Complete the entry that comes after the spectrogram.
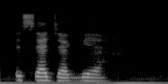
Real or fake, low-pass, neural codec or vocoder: real; 10.8 kHz; none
